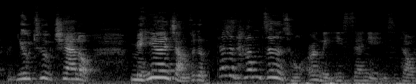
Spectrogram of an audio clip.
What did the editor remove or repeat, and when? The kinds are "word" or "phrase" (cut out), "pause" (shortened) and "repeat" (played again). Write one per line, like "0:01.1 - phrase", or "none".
0:02.1 - word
